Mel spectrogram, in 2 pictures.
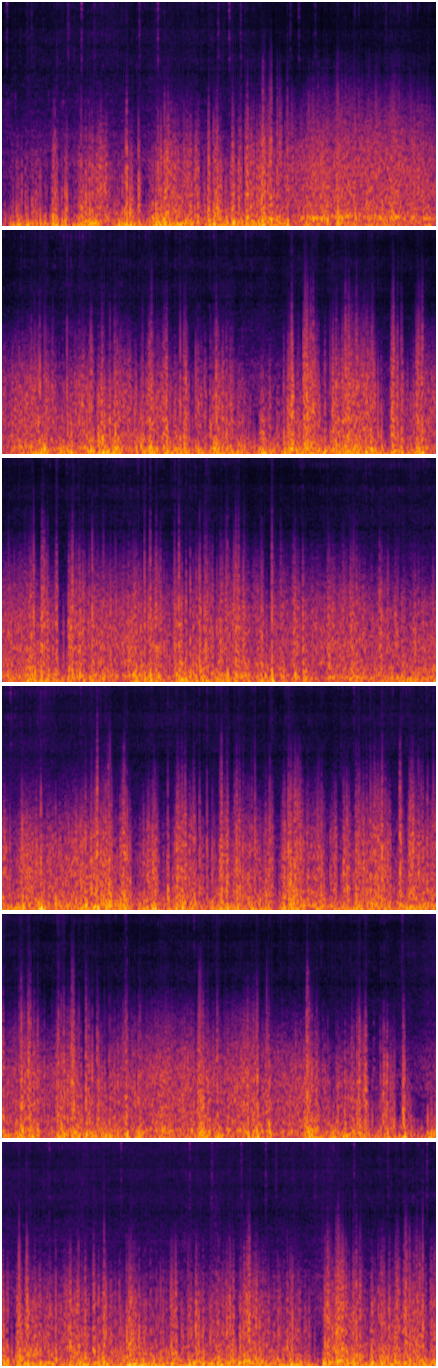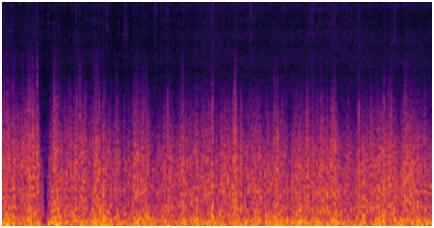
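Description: Wind rushing over the microphone of a camera mounted on a moving road bicycle: a loud, steady rush that flutters in frequent short gusts.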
